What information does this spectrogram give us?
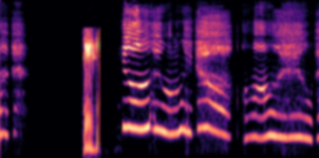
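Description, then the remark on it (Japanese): A single short, loud fart bursts out after a moment of silence, followed by a woman's high, drawn-out moaning sounds that continue to the end. “スカンク娘だけど、こんなにおならするの初めてだし、こんなに気持ちいいのも初めて。”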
